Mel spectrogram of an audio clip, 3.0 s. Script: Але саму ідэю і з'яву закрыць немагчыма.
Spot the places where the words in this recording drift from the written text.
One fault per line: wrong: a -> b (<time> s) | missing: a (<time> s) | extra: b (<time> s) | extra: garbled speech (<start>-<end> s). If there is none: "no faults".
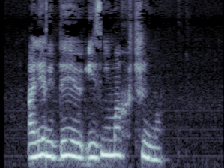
missing: саму (0.6 s)
missing: з'яву закрыць (1.3 s)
